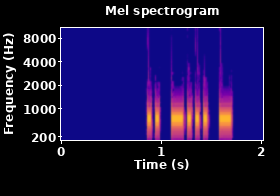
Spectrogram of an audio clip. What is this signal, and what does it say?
Morse code, heard as a keyed tone, about 30 wpm, 700 Hz. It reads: IBT
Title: USA Call Sign Postfixes - 3 Letters 30wpm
